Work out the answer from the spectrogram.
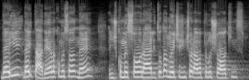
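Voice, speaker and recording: High-voiced Brazilian pastor in a reverberant hall. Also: male voice, brisk. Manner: animated, frequent tag questions, acts out family dialogue. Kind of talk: sermon storytelling. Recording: long reverb of a large hall.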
